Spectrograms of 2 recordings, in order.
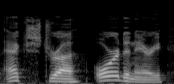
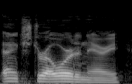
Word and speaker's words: extraordinary: world when they read the word extraordinary because it's spelled extraordinary people will often pronounce the a in there extraordinary now that's like uh you know Franks and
